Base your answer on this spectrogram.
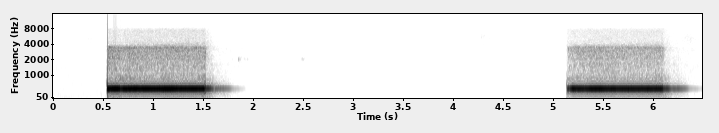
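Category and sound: signal or alarm, telephone call ringing unanswered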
